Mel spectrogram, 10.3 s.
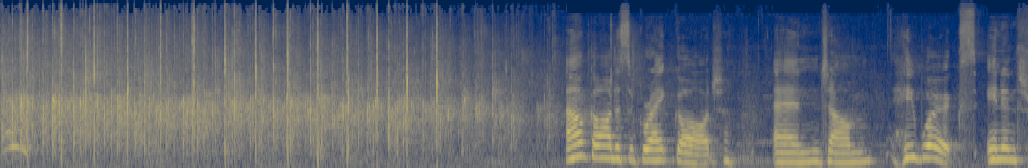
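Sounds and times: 
crowd clapping: 0.0 - 5.8
speech: 5.7 - 10.2.

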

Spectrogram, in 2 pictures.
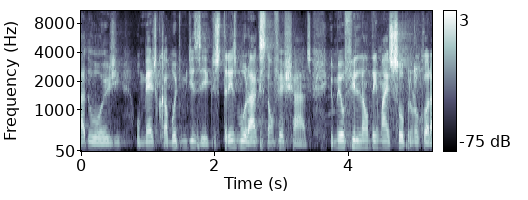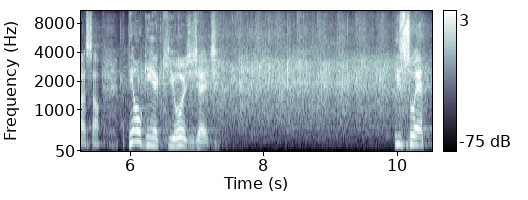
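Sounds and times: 
speech: 0.0 - 7.6, 10.0 - 10.5
audience applause: 4.9 - 10.5.

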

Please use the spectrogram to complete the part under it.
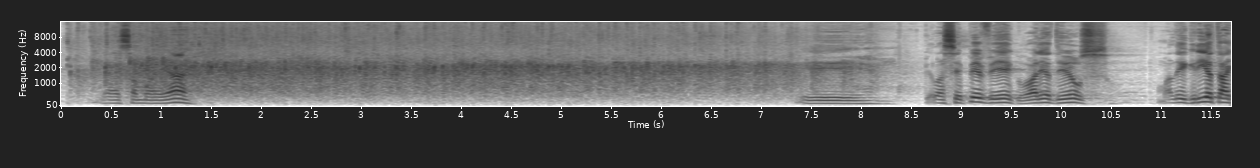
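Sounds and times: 
audience applauding: 0.0 - 8.4
speech: 0.4 - 1.5, 7.4 - 11.6.

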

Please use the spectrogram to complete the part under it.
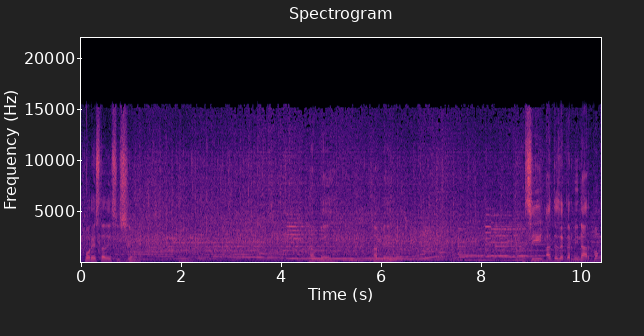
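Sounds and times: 
audience applauding: 0.0 - 10.3
speech: 0.1 - 2.6, 4.6 - 6.6, 8.9 - 10.3
sustained musical tones: 0.6 - 10.3.

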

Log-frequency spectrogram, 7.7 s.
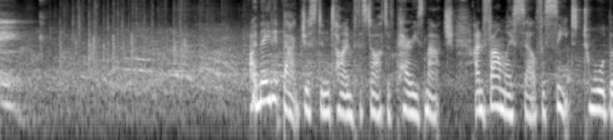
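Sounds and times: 
crowd ovation at tennis court: 0.2 - 5.1
speech: 3.2 - 7.6.

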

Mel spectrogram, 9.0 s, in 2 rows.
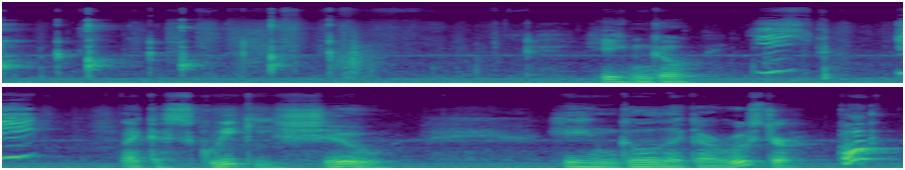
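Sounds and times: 
voice imitating horse hooves clopping with tongue clicks: 0.0 - 1.8
speech: 3.0 - 3.6, 5.1 - 6.5, 7.3 - 8.8.

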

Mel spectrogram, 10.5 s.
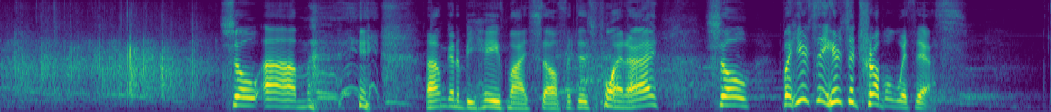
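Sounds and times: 
crowd applauding for newlywed couple: 0.0 - 2.2
speech: 2.3 - 9.7
laughter: 3.0 - 3.9, 5.4 - 7.5.

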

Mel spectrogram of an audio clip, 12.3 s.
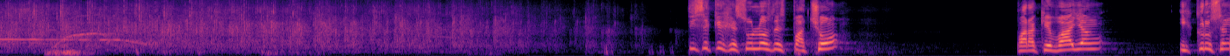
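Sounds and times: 
audience applauding: 0.0 - 6.6
speech: 7.0 - 8.5, 10.2 - 11.1, 11.8 - 12.2.

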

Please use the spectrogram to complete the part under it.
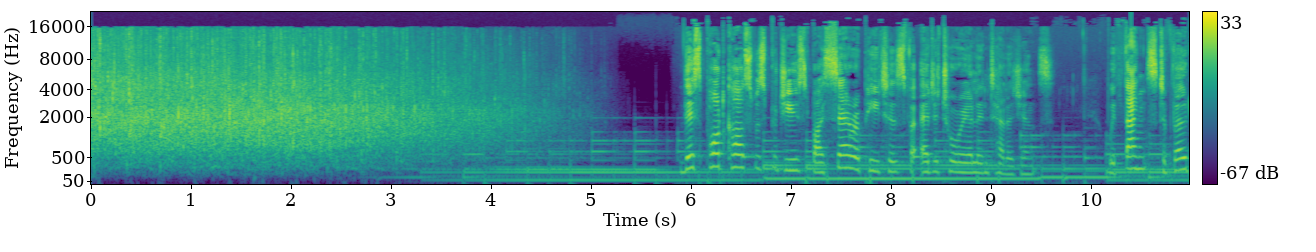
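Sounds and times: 
audience applause: 0.0 - 5.1
speech: 6.0 - 10.9.

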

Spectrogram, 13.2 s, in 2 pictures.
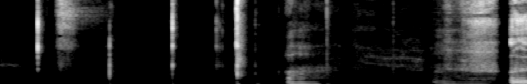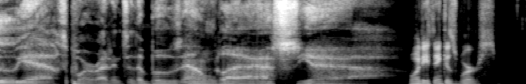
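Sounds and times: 
beer can being cracked open: 2.7 - 3.4
speech: 3.6 - 3.8, 7.0 - 12.8.

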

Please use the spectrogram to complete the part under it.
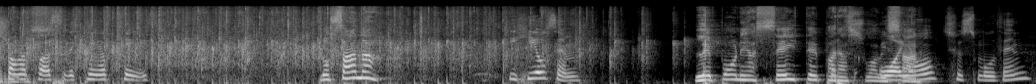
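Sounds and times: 
loud crowd applause: 0.0 - 7.2
speech: 0.1 - 1.6, 3.2 - 3.9, 5.1 - 5.9, 6.9 - 10.3.

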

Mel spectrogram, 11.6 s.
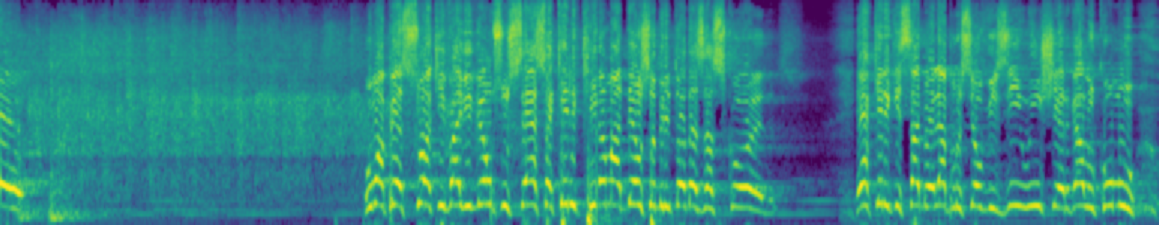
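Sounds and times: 
audience applause: 0.0 - 4.6
speech: 3.7 - 11.5.

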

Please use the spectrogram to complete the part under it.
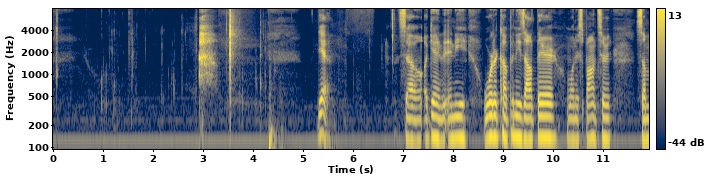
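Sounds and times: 
water bottle cracking open: 3.4 - 4.4
speech: 5.3 - 5.7, 7.0 - 11.9.

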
